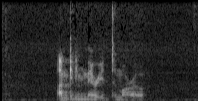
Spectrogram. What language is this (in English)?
English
